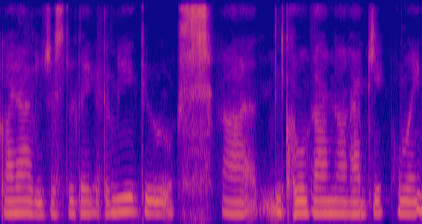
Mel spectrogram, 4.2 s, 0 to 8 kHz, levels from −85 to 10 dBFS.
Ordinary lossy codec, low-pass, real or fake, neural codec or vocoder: none; 7.2 kHz; fake; codec, 16 kHz, 1 kbps, FreqCodec, larger model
